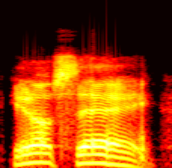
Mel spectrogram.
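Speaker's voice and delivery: loud sarcastic outburst; loud sarcasm. Real, not acted. Repeated sarcastic reaction, now loud.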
